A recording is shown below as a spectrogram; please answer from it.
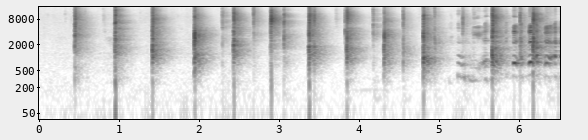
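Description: Hands clapping in a steady rhythm, about two sharp claps a second, starting about half a second in.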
